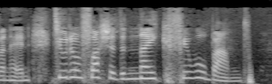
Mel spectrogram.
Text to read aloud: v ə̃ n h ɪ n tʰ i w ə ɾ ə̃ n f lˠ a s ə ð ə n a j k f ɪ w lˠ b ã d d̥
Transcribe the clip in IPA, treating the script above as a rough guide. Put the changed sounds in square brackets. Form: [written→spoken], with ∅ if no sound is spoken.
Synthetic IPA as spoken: v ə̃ n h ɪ n tʰ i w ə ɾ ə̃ n f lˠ a [s→ʃ] ə ð ə n a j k f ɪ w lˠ b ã [d→n] d̥

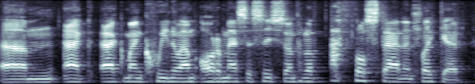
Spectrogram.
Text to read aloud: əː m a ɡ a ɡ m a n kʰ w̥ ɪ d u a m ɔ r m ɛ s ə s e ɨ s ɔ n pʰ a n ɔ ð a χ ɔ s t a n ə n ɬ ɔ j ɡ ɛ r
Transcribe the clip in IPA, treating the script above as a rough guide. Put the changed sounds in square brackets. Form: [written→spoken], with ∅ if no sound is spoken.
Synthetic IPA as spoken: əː m a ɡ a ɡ m a n kʰ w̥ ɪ [d→n] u a m ɔ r m ɛ s ə s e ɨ s ɔ n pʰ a n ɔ ð a [χ→θ] ɔ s t a n ə n ɬ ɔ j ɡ ɛ r

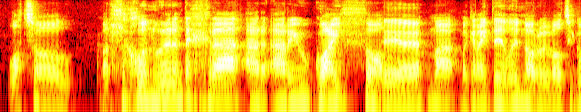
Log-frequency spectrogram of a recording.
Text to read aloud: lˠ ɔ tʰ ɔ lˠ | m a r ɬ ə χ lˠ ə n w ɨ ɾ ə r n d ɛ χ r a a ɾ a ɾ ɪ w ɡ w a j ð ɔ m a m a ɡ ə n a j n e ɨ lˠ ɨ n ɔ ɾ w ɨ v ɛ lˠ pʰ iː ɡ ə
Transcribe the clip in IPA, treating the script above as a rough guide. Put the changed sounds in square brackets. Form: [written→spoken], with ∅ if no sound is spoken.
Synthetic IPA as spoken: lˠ ɔ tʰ ɔ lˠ | m a r ɬ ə χ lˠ ə n w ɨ ɾ ə [r→∅] n d ɛ χ r a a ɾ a ɾ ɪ w ɡ w a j [ð→θ] ɔ m a m a ɡ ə n a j [n→d] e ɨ lˠ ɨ n ɔ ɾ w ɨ v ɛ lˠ [pʰ→tʰ] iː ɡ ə

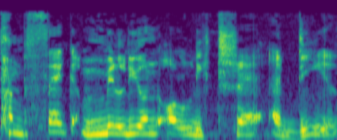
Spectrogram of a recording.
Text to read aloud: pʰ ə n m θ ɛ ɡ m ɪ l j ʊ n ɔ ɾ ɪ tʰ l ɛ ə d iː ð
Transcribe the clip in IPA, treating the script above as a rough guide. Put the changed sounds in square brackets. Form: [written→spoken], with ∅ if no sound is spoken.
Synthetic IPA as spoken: pʰ ə [n→∅] m θ ɛ ɡ m ɪ l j ʊ n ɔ [ɾ→l] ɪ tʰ [l→r] ɛ ə d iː ð

